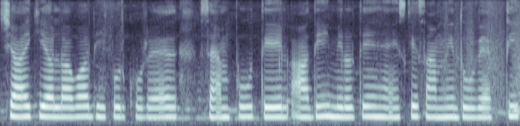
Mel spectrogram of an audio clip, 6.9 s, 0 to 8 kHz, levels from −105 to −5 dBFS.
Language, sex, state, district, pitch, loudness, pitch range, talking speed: Hindi, female, Bihar, Katihar, 230 Hz, -16 LUFS, 225-235 Hz, 120 wpm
